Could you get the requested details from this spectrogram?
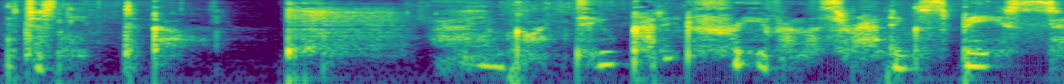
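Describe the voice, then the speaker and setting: A woman doing an ASMR whispered role-play in a soothing, unhurried, breathy whisper, murmuring close to the microphone. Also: medium pitch, steady tone, fairly bright tone. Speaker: ASMR performer. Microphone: close ear-to-ear stereo microphone.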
